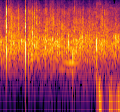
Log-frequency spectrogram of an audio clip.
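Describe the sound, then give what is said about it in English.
Audience applause, a brief, dense burst of clapping with a voice briefly audible near the end. “Yeah, and speaking of which, a round of applause.”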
